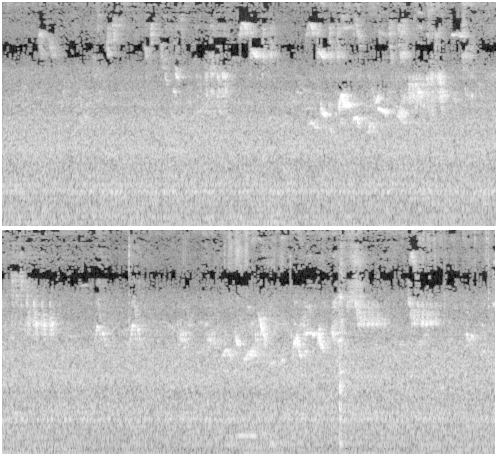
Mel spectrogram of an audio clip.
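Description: Birds chirping intermittently in the background over a steady hiss of room noise, with one sharp click late on.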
